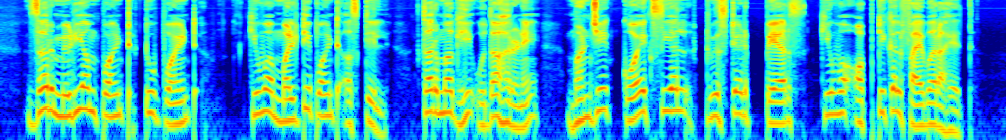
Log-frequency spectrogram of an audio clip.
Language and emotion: Marathi, neutral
